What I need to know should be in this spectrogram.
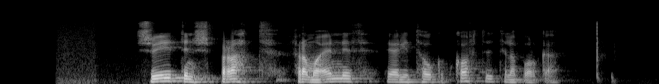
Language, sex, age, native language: Icelandic, male, 40-49, Icelandic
